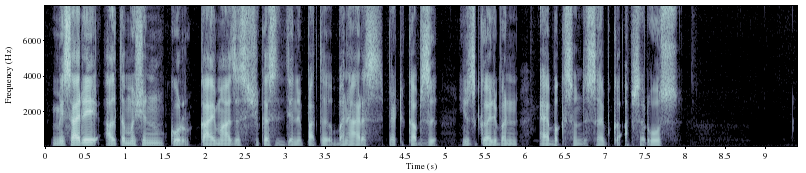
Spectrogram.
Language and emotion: Kashmiri, neutral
